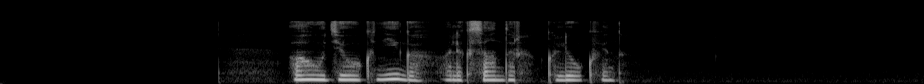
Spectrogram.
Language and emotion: Russian, neutral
